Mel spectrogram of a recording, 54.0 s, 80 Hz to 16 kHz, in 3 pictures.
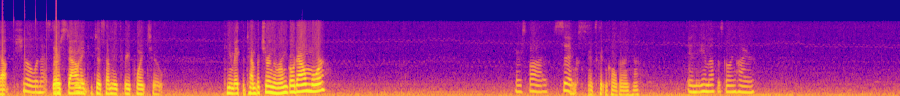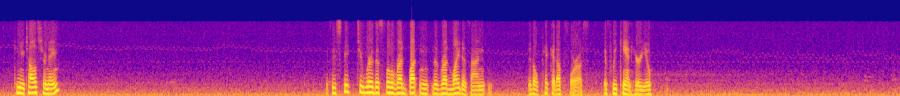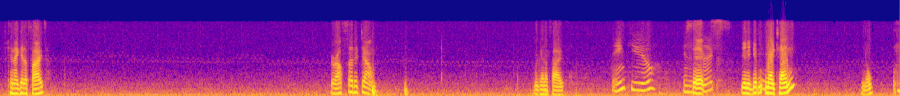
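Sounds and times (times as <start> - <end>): low rumble: 0.0 - 54.0
faint even hiss: 48.2 - 52.0.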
